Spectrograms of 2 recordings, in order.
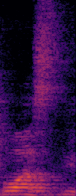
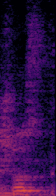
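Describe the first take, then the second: First: The first consonant is followed by a w sound. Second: The first consonant has no w sound after it. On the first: This is the way Sanskrit says it. "বলে" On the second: This is the everyday Bengali way of saying it. "না বলে"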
